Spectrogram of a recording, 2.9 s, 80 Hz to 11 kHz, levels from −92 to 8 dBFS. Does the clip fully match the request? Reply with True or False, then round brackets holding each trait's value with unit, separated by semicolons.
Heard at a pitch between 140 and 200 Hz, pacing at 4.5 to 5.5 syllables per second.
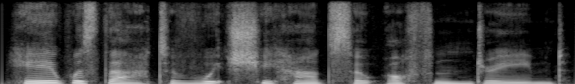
True (190 Hz; 4.8 syllables/s)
